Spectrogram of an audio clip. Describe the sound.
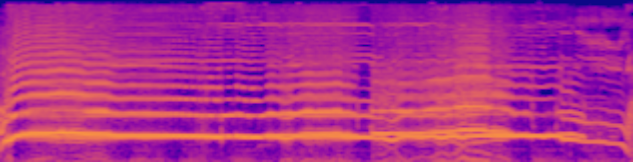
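Human voices imitate a dog's howl in a contest over who can hold the howl longest, holding one loud, sustained wavering tone for about six seconds, with a second voice overlapping and bending the pitch before both trail off.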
